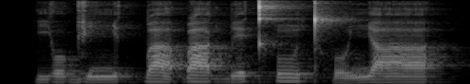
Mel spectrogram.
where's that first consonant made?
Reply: palate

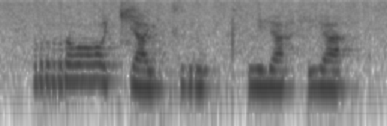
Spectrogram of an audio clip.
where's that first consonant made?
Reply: tongue tip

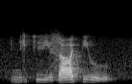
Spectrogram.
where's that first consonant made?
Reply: lips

